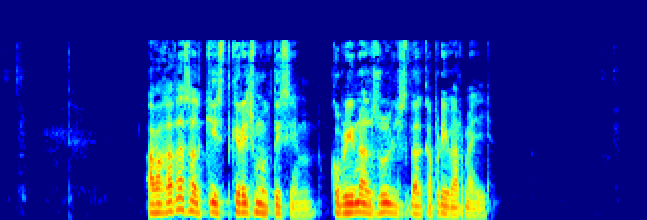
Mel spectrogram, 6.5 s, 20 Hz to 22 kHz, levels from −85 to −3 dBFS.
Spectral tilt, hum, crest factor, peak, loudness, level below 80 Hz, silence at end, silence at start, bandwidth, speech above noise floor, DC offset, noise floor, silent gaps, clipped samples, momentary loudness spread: -5.5 dB/octave; none; 20 dB; -6 dBFS; -23 LUFS; -54 dBFS; 1.65 s; 1.5 s; 11.5 kHz; 64 dB; under 0.1%; -86 dBFS; none; under 0.1%; 12 LU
